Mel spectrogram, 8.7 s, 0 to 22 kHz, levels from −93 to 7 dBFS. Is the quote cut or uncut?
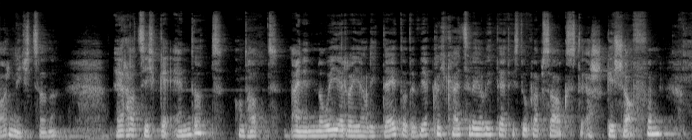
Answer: cut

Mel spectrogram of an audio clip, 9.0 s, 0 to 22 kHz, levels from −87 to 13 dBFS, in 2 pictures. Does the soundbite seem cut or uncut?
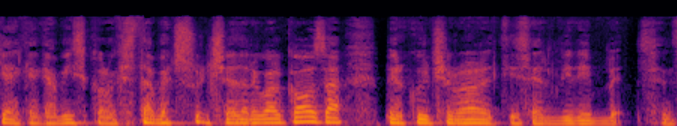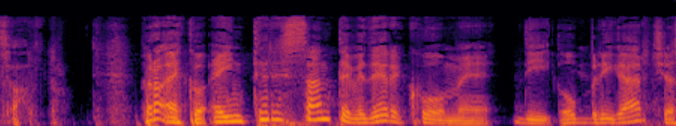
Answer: cut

